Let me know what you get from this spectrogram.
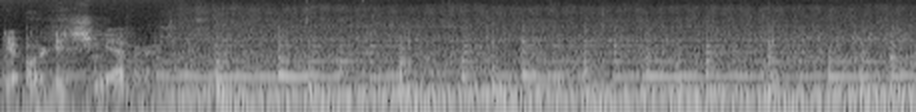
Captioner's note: boat whirring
